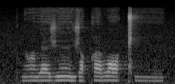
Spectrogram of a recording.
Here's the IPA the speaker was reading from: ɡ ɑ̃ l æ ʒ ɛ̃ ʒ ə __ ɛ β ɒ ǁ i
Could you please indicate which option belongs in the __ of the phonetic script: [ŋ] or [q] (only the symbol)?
q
